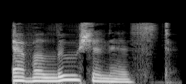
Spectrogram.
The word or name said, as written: evolutionistically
